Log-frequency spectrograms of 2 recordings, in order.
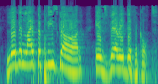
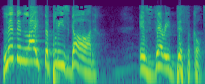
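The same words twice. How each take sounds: First: Louder, lower, hammered home; louder emphatic repeat. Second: Slow, each word laid down; slow weighty statement. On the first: Preacher repeating it louder for the congregation. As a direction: say it again with force. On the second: Preacher slowly setting up a call to the congregation. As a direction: set it down slowly for them to repeat. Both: Shown as a demonstration. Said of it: "Somebody say that".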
